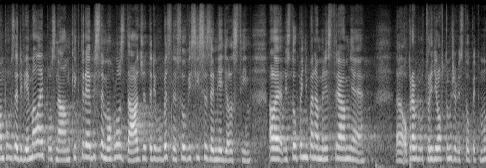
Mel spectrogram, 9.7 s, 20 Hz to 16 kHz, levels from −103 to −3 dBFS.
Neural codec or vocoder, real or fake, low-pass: autoencoder, 48 kHz, 128 numbers a frame, DAC-VAE, trained on Japanese speech; fake; 14.4 kHz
